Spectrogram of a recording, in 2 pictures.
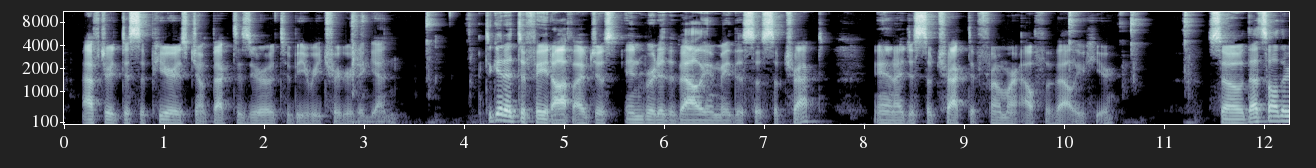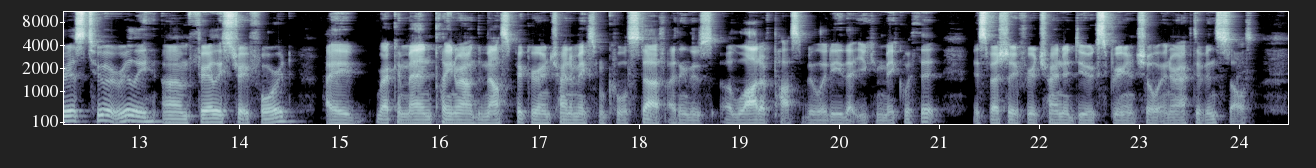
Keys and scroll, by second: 2.9 F1.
